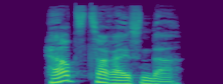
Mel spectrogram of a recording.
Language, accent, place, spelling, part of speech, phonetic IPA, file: German, Germany, Berlin, herzzerreißender, adjective, [ˈhɛʁt͡st͡sɛɐ̯ˌʁaɪ̯səndɐ], De-herzzerreißender.ogg
- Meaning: 1. comparative degree of herzzerreißend 2. inflection of herzzerreißend: strong/mixed nominative masculine singular 3. inflection of herzzerreißend: strong genitive/dative feminine singular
